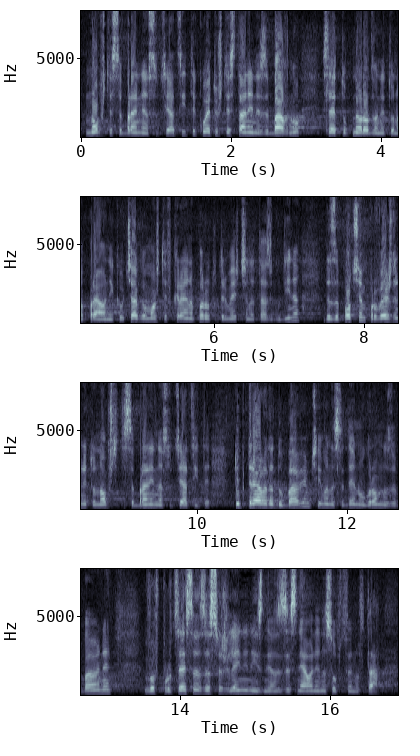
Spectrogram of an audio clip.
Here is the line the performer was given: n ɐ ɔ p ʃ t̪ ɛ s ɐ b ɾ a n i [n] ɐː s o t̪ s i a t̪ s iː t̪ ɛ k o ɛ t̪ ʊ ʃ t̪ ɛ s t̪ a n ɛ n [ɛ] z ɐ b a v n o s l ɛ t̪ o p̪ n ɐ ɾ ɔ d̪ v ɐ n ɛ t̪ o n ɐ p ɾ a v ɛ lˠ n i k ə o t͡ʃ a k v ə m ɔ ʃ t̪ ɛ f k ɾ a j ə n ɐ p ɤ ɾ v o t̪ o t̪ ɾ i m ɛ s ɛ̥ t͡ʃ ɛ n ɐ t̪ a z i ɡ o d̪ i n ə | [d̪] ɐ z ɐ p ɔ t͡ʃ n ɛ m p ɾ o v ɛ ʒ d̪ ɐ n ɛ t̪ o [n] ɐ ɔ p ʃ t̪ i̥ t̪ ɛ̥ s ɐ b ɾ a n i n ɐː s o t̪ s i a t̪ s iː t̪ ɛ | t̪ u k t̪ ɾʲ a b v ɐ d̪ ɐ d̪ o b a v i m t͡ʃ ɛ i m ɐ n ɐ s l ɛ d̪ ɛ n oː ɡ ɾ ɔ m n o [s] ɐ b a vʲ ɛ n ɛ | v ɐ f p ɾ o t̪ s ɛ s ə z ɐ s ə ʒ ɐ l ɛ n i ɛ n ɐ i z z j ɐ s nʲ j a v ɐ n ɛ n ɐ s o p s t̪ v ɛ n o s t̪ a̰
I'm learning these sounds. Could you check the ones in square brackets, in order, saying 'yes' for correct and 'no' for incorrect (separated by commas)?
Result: yes, yes, yes, yes, no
